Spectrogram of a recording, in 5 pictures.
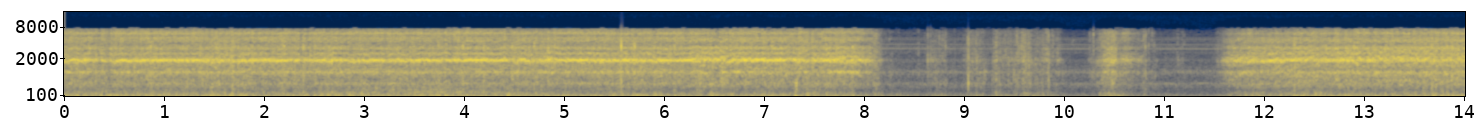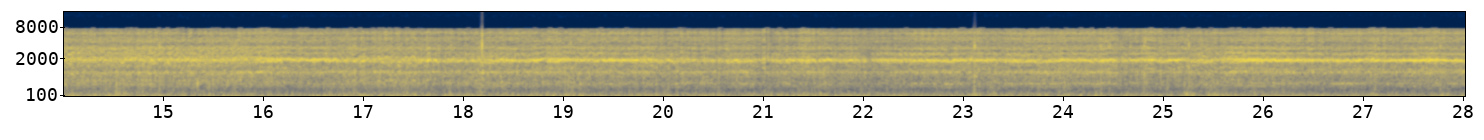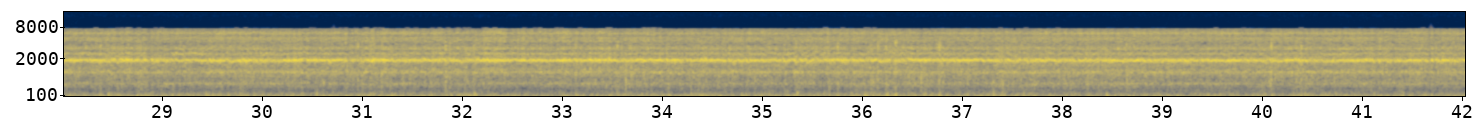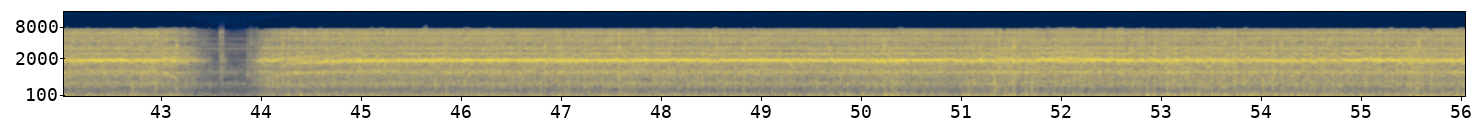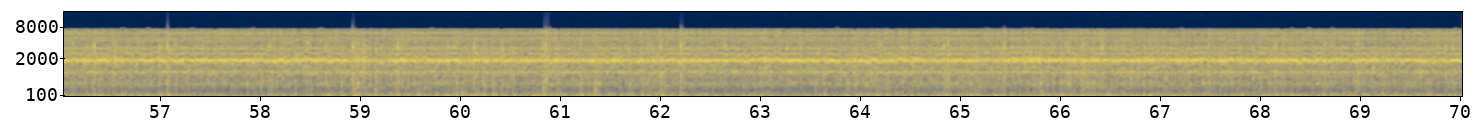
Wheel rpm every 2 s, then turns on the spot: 160, 160, 160, 160, 30, 30, 140, 160, 160, 160, 160, 160, 160, 160, 160, 160, 160, 160, 160, 160, 160, 110, 130, 160, 160, 160, 160, 160, 160, 160, 160, 160, 160, 160, 160.
8-10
